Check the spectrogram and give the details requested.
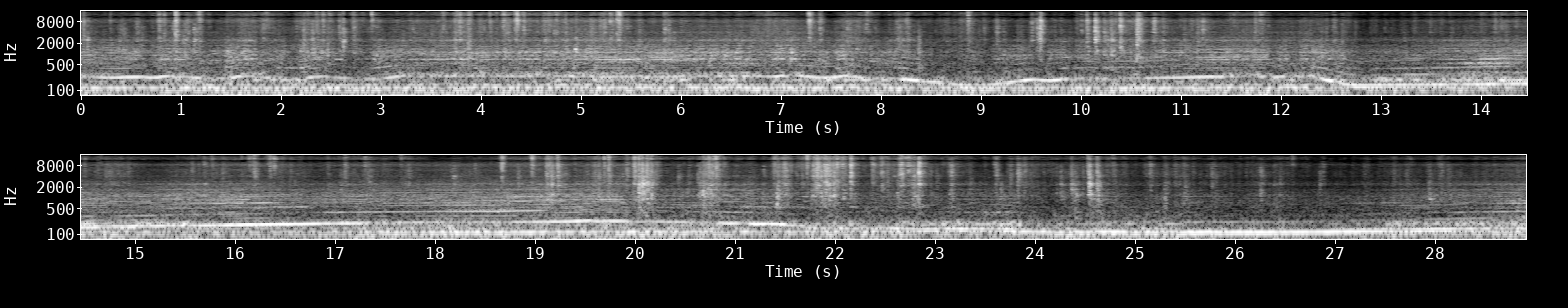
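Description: Rally car's engine heard from inside the cabin under hard driving, its revs climbing and dropping sharply a few times with gear changes and lifts, over loud road and tyre rumble. Scattered sharp clicks and knocks from the car running over the course.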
